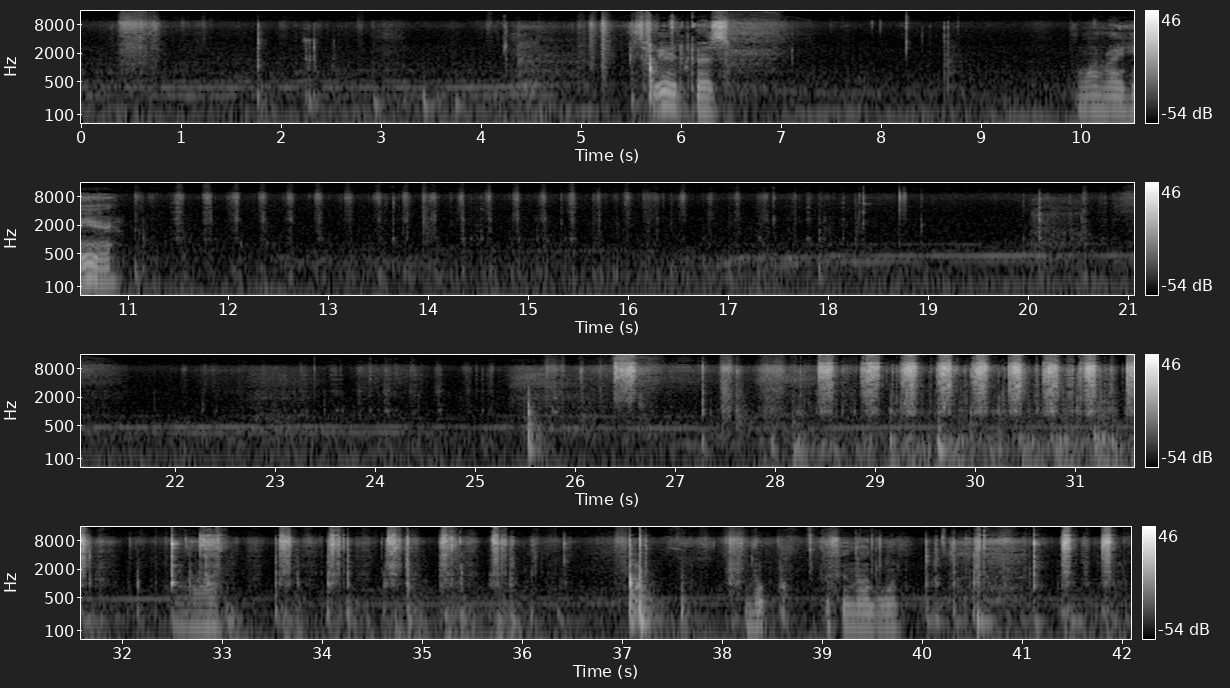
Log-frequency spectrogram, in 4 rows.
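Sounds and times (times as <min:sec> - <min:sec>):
hand ratchet clicking: 0:26.4 - 0:26.6, 0:28.4 - 0:31.8, 0:33.5 - 0:36.1.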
